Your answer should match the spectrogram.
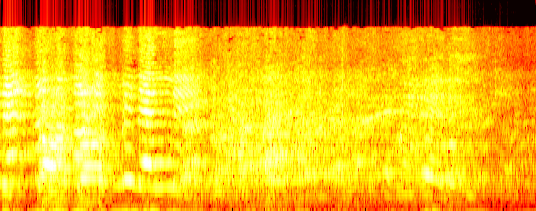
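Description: Several people talking over one another, the voices thinning out toward the end.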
